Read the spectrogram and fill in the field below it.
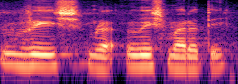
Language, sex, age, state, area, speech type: Sanskrit, male, 18-30, Chhattisgarh, urban, spontaneous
